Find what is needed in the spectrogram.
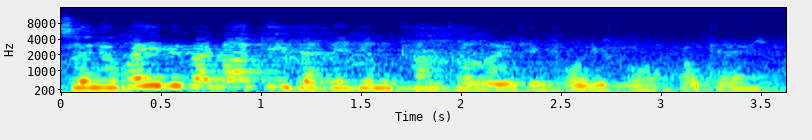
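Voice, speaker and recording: Fairly quick speech with audible room echo and noticeable background noise. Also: woman. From Czechoslovakia (now Ukraine), Carpathian village. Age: 80s+. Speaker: Holocaust survivor speaker. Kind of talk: testimony.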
